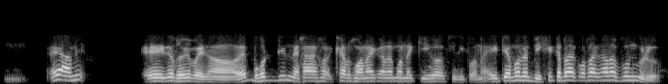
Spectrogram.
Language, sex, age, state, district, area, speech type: Assamese, male, 45-60, Assam, Lakhimpur, urban, conversation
